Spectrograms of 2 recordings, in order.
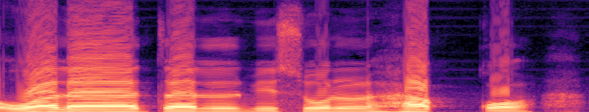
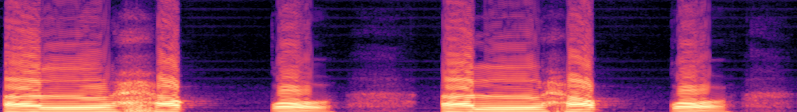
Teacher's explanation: Jangan dibaca wala talbisul haqqo, tapi dia ha posisinya adalah kita bagaimana menyempurnakan huruf ha kecil, yaitu kita mengeluarkan dari tengah tenggorokan kita ha disertai dengan adanya nafas.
